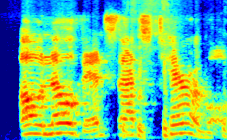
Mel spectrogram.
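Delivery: play-acted high, hollow, sarcastic sympathy. Imagining his reply if he were in a wrestler's place, acting out a sarcastic reply.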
